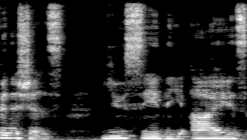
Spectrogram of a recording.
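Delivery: plain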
